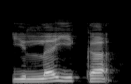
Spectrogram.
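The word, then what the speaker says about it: إِلَيْكَ: Dan dibacanya pendek ya, dibacanya lunak dan dibacanya pendek. Ilai, ilai, ilaika, ilaika. Nah, dibacanya selewat ya, karena ini adalah pendek bacaannya. Ilaika.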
